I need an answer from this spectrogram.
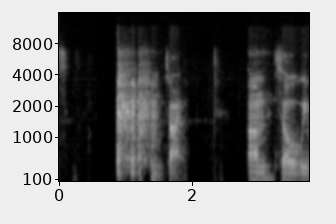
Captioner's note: coughs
